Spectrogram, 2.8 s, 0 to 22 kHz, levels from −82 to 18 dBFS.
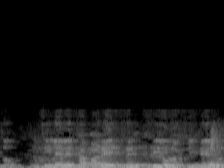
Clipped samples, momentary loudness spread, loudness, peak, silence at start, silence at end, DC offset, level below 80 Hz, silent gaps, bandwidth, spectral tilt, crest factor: under 0.1%; 8 LU; -25 LUFS; -8 dBFS; 0 s; 0 s; under 0.1%; -68 dBFS; none; 8 kHz; -5 dB/octave; 16 dB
